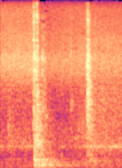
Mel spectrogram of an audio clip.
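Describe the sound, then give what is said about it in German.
A dark green sheet-metal door at the base of a wind turbine tower being opened: two faint, dull metallic clunks over a steady background rush. “Die dunkelgrüne blecherne Tür am Fuß des Windradturms wird geöffnet.”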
